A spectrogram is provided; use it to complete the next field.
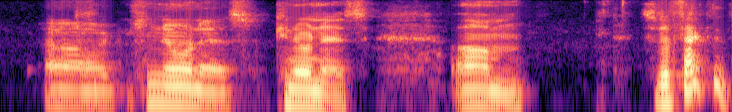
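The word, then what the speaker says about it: Quinones: art would be by joe how do you pronounce that last name uh he's known as kinones um so the fact that sam ham is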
